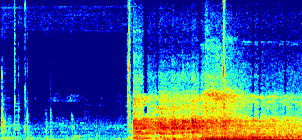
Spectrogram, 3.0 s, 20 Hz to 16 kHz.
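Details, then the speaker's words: 1996–99 VW Caddy 1.9 SDI naturally aspirated diesel, immobilizer had made it start then die (fault 17978/P1570); after unlocking the Bosch 0281001407/408 ECU it fires at once and holds an even steady idle. "ξεκλειδώθηκε ο εγκέφαλος και πατάμε μύζα"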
